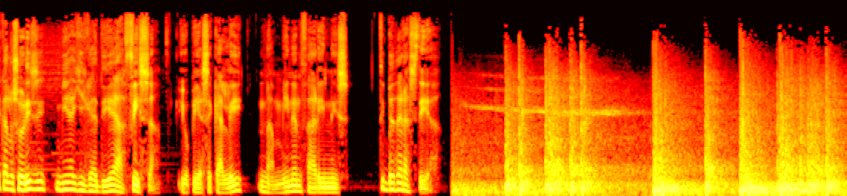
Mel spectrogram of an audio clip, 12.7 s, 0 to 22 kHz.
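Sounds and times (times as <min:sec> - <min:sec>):
speech: 0:00.1 - 0:06.7
fireworks bursting: 0:06.8 - 0:12.7
faint whistle: 0:07.0 - 0:09.8.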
